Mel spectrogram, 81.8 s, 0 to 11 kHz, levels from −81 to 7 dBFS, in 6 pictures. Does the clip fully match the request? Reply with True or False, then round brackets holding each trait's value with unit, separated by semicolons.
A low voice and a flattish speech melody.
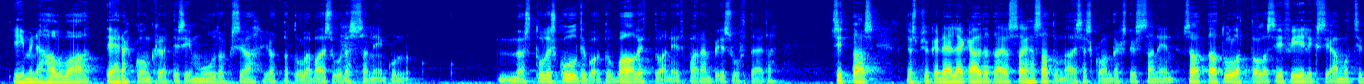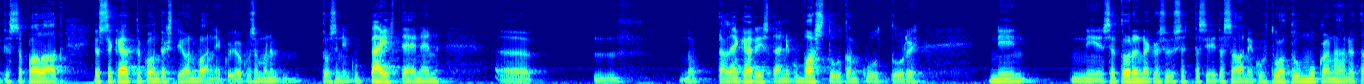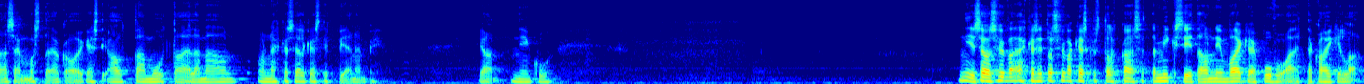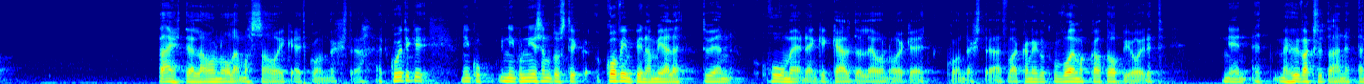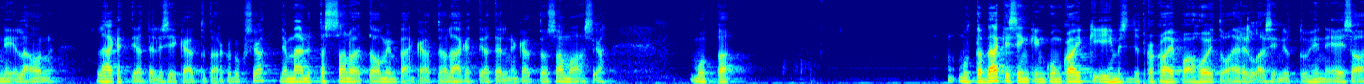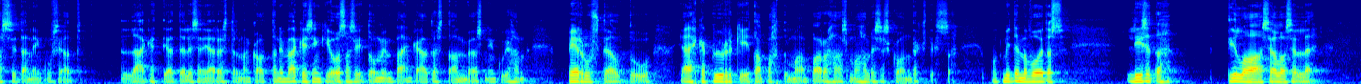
True (110 Hz; 2.1 semitones)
